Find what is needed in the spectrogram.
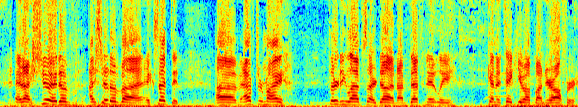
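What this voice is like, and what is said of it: Out of breath while talking. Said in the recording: “I'm pretty out of breath. It's a little hard to, like, interview and ride at the same time.”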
